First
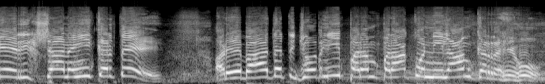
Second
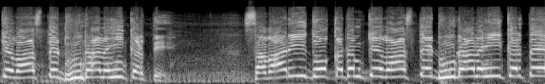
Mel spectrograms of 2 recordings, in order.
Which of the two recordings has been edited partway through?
first; 1 cut; at 3.2 s

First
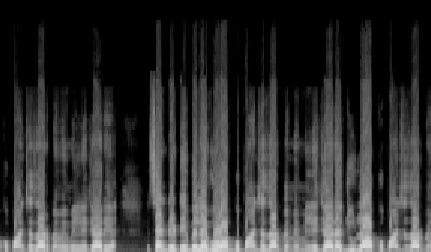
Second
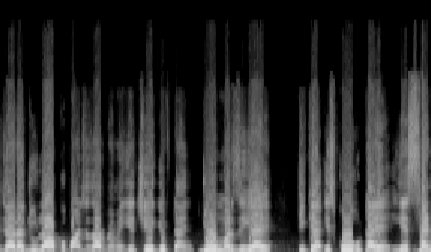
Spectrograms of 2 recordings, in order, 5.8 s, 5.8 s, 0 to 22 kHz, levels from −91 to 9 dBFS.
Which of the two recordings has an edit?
second; 1 cut; at 2.5 s

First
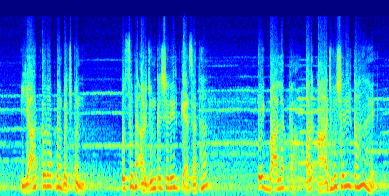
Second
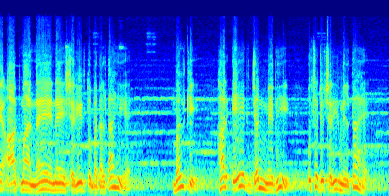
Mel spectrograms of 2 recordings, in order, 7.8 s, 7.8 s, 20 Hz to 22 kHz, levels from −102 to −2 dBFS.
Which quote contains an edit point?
first; 1 cut; at 6.0 s

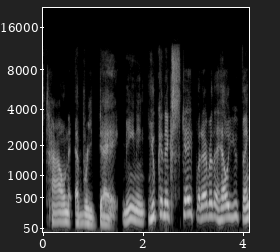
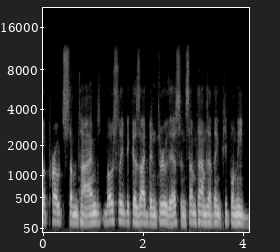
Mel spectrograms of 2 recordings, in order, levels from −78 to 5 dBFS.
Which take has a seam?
first; 1 cut; at 1.5 s

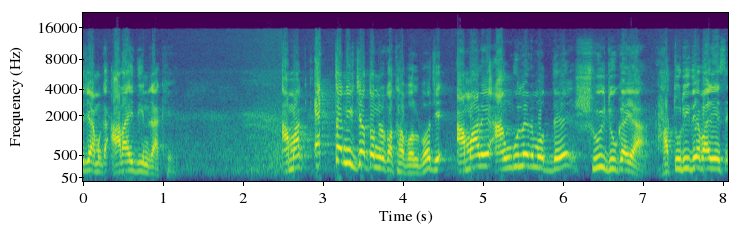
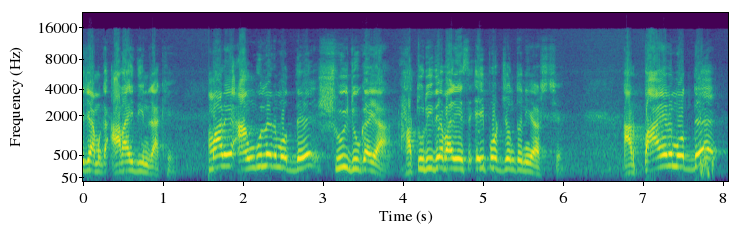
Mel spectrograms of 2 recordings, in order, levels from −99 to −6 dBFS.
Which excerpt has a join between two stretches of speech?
second; 1 cut; at 1.6 s

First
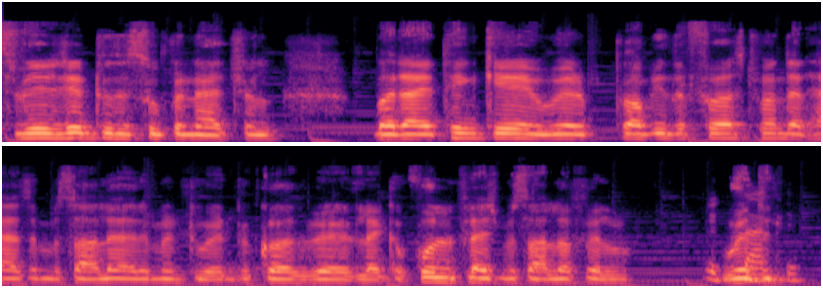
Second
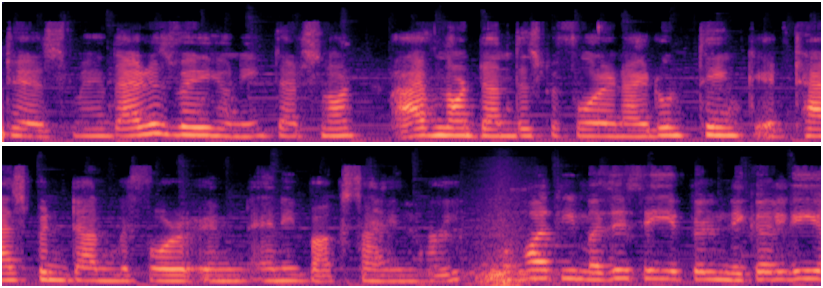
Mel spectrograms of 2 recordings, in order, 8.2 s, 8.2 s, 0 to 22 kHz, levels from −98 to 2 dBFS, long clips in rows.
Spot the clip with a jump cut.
second; 1 cut; at 6.6 s

